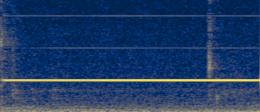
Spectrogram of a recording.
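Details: Respironics UltraFill home oxygen concentrator switched on at the power switch: a steady high electronic tone as all lights come on; a normal start-up alert.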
